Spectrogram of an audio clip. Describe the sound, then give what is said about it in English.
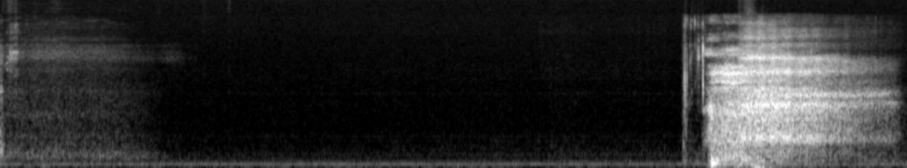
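Deep breathing during a guided breathing exercise: a faint breath fades out at the start, then a long quiet pause, then a loud, forceful, airy breath near the end, with no talk. “inhale for four or five seconds. We'll hold our breath for four or five seconds, and then we'll exhale for four or five seconds.”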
